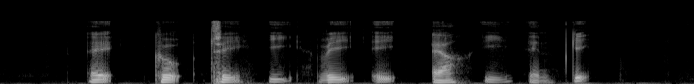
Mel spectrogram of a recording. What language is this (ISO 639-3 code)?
dan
